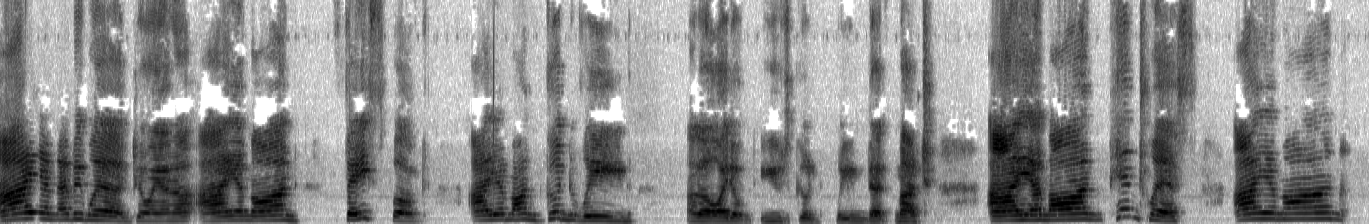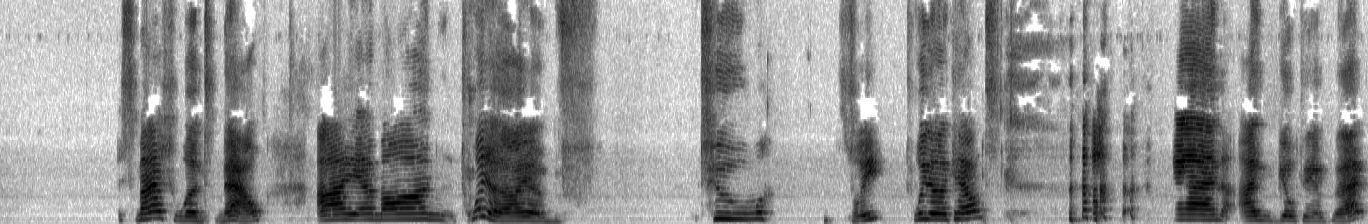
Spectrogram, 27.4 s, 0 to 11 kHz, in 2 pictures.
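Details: Adult woman born in 1987 with cerebral palsy from a birth injury, usually lack of oxygen; she reports a slight speech impediment that has improved over the years; the finding is dysarthria.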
